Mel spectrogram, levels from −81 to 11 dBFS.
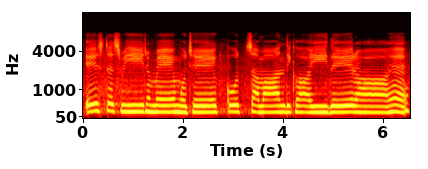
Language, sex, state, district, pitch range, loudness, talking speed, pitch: Hindi, male, Madhya Pradesh, Katni, 215-230 Hz, -9 LUFS, 90 wpm, 220 Hz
